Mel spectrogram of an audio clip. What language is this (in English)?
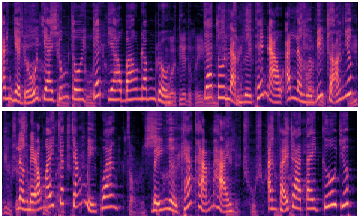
Vietnamese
